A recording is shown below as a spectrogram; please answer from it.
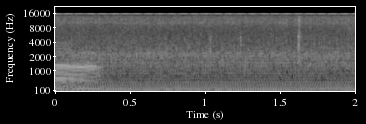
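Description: A drawn-out hesitation vowel trails off, then a steady low hum of room tone carries through the pause.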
